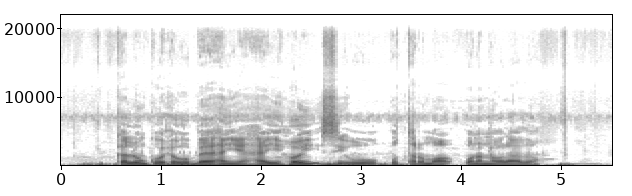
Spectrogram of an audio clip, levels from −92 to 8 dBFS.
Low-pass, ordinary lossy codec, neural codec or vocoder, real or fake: 19.8 kHz; none; none; real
